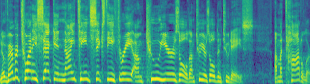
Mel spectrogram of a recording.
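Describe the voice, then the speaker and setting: A man's extremely high pitch in an animated tone, with a New Jersey accent, lively intonation and a moderate pace. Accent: New Jersey American. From US Northeast, New Jersey. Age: 60s. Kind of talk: conference talk. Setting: stage with audience.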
